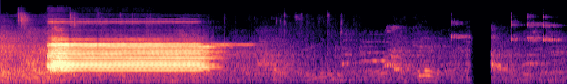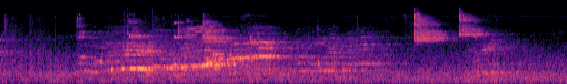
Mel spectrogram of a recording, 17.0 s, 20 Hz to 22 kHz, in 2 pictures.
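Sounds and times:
scoreboard horn buzz: 0.7 - 3.8.

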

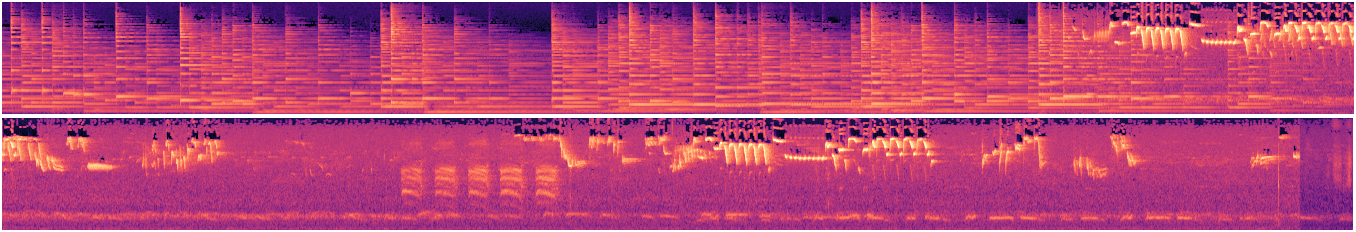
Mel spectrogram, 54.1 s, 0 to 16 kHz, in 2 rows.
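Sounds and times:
soft piano melody: 0.0 - 36.3, 37.0 - 53.0
birds singing and chirping: 21.2 - 53.2
harsh repeated bird calls: 21.2 - 54.0.

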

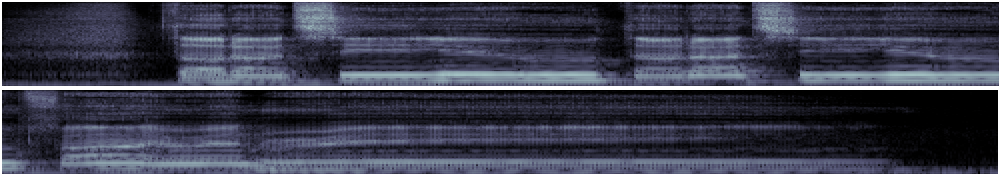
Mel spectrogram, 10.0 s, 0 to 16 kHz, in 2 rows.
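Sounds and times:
person singing a long note: 0.9 - 9.6.

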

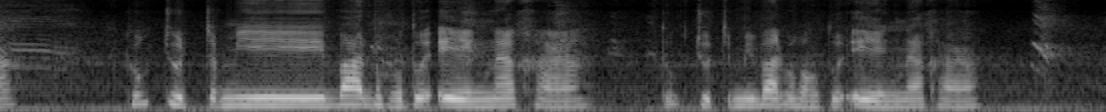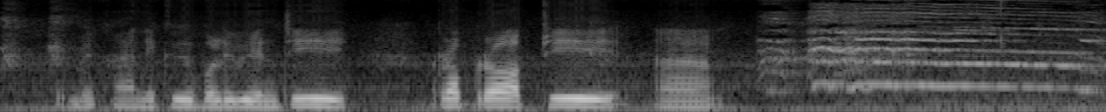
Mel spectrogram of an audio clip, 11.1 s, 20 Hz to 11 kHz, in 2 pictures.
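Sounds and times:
rooster crowing: 9.3 - 11.0.

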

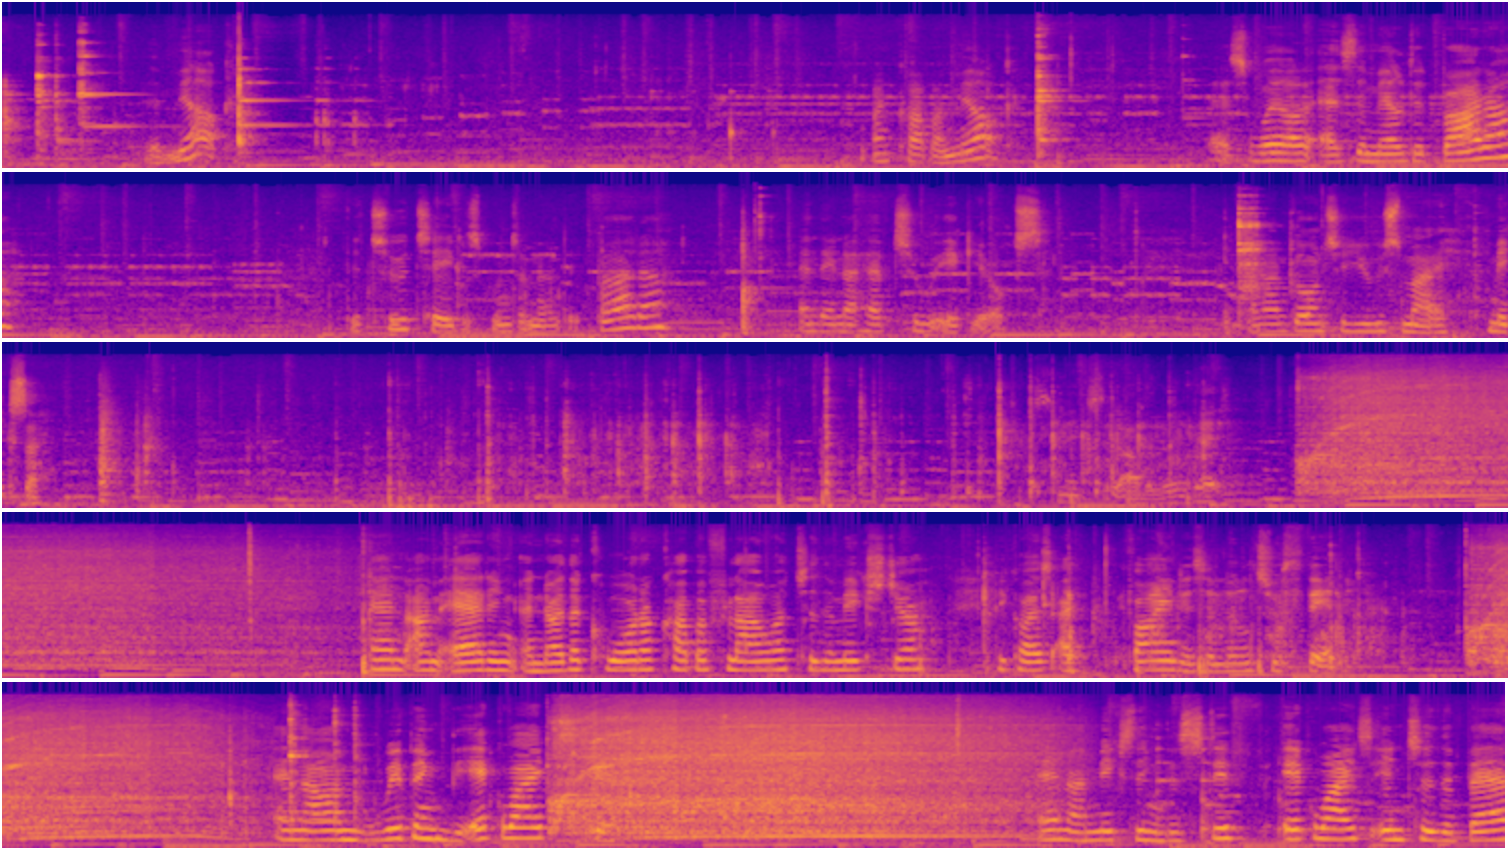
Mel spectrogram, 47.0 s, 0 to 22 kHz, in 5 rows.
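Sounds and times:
background music: 0.0 - 47.0
electric hand mixer whining: 26.9 - 30.5, 37.4 - 39.4, 41.0 - 44.5.

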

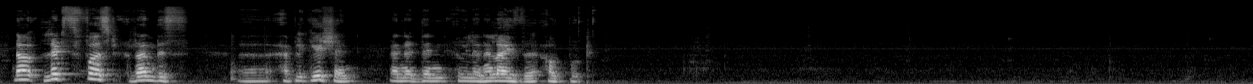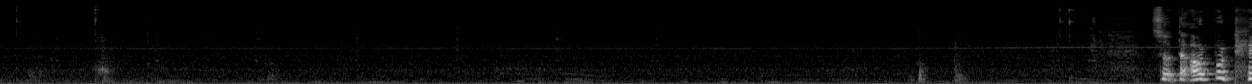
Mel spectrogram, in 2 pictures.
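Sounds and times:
faint high whine: 0.0 - 25.0
low hum: 0.0 - 25.0
faint irregular ticks: 10.0 - 11.2.

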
